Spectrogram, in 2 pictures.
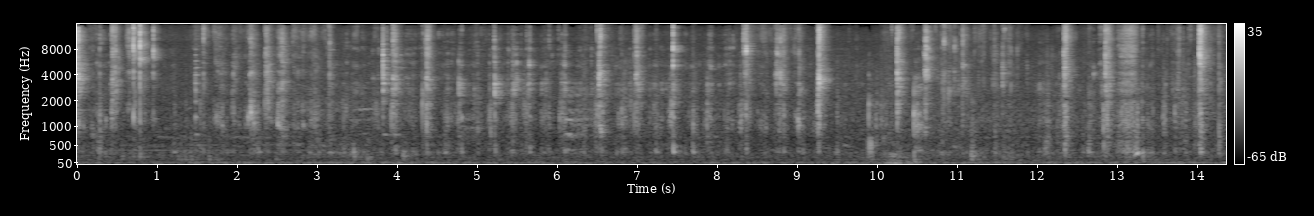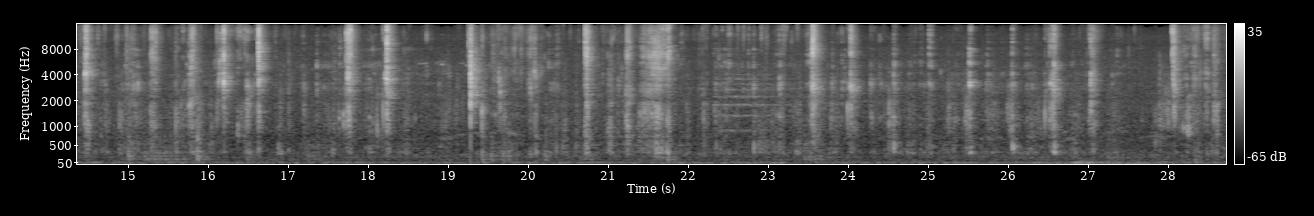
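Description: Close-miked eating sounds: wet chewing and lip-smacking of braised pork intestines, made up of many sharp, irregular clicks.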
